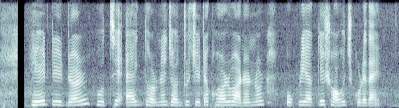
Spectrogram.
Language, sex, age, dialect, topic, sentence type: Bengali, female, 18-24, Northern/Varendri, agriculture, statement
